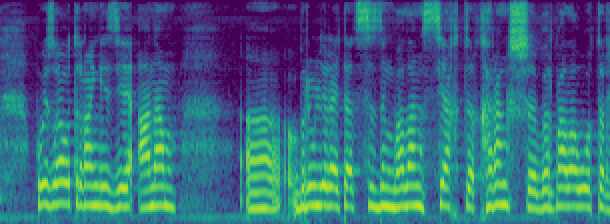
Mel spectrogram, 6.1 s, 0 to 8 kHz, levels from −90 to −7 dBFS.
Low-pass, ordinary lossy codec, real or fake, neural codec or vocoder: none; none; real; none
